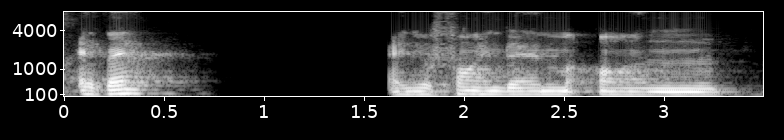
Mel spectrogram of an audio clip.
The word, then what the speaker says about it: Ewe: have an epic figure so ewe pronounce eva and you'll find them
